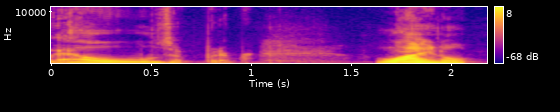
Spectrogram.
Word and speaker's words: Lionel: Lionel rhymes with vinyl.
